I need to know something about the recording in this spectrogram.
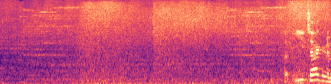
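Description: A magic spell bursts with a shimmering whoosh.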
